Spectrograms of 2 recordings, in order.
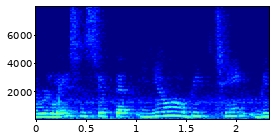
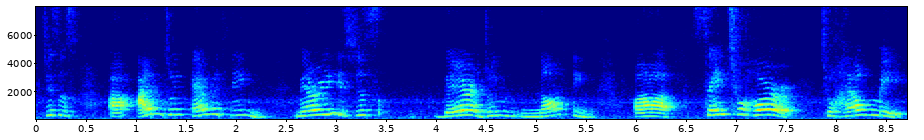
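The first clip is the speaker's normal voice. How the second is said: higher, louder complaining plea, slowing at the end; exasperated Martha; 4 semitones higher, 7 dB louder than usual. Acted. Martha complaining to Jesus about her sister, higher and louder. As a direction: whine to Jesus that you're doing all the work. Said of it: "she approached Jesus and she said".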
